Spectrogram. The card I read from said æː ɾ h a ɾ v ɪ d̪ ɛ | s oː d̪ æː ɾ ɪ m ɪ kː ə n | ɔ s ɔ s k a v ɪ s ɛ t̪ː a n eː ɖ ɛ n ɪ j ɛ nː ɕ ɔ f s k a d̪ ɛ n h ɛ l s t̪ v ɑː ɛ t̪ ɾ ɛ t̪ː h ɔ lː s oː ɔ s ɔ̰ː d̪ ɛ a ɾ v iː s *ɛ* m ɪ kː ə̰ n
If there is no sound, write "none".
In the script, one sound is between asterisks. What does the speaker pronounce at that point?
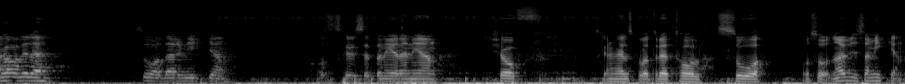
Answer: a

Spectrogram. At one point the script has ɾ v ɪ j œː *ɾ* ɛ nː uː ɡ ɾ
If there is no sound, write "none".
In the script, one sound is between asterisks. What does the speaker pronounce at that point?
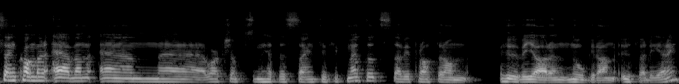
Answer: ɾ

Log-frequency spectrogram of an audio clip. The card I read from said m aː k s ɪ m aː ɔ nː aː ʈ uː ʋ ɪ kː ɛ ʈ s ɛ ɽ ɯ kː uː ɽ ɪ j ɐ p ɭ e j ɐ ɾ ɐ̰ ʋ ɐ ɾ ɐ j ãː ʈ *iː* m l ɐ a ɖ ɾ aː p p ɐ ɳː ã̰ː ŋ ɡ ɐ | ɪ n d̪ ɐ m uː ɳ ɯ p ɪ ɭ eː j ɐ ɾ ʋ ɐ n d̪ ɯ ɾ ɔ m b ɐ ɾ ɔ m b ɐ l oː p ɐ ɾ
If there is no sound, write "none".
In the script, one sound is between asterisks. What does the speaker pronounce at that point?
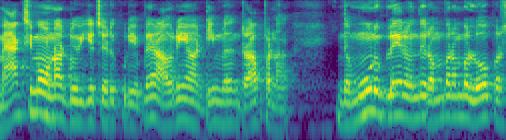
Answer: iː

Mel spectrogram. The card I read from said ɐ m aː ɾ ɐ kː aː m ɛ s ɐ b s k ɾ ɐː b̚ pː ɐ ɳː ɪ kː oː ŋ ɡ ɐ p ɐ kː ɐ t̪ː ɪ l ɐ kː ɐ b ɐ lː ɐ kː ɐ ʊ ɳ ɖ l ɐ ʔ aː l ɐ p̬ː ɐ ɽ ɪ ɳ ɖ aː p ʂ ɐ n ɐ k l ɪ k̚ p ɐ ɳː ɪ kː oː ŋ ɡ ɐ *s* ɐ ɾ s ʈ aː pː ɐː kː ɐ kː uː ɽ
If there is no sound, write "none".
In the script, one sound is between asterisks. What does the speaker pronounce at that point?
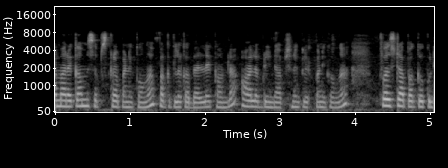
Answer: f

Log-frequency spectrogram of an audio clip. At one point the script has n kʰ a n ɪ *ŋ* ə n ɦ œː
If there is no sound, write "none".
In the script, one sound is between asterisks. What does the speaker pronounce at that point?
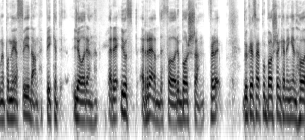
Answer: ŋː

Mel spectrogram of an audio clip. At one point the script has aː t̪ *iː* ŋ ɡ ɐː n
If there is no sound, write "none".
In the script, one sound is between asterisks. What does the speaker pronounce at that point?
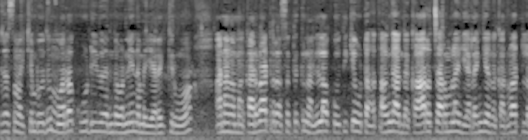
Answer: aː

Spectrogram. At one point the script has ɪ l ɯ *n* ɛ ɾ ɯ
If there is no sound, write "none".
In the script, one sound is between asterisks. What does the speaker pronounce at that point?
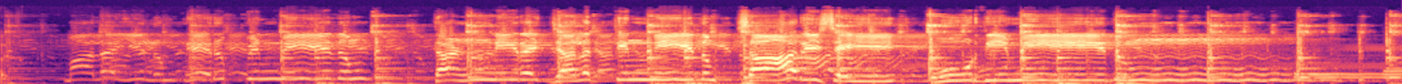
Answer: m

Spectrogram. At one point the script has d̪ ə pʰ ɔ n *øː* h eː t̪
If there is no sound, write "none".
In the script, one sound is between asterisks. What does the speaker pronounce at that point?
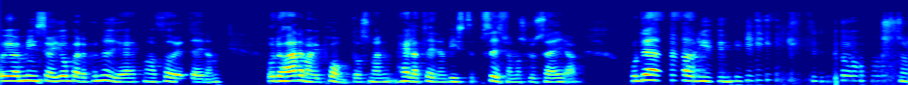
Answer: yː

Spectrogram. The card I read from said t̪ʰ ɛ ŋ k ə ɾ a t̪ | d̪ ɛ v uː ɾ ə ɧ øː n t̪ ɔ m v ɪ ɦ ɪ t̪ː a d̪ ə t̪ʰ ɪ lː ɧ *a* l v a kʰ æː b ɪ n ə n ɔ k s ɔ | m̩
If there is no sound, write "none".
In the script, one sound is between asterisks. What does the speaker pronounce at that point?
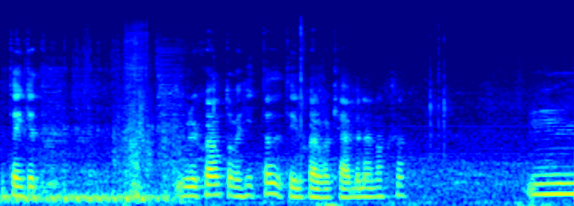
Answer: ɛ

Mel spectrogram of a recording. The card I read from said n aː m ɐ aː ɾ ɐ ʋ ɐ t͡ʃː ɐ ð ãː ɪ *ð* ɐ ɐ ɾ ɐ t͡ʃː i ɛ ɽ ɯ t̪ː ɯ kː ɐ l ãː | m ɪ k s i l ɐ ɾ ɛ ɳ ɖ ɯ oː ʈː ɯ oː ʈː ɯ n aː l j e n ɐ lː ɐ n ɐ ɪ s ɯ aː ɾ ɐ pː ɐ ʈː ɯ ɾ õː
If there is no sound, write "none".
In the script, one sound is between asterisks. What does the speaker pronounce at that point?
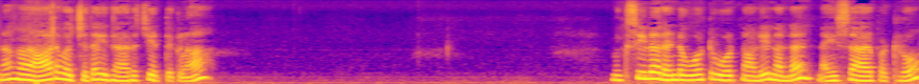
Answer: ð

